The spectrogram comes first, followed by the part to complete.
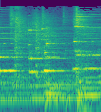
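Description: Percussion ensemble playing a tune on mallet instruments: bright struck notes ringing out in a steady rhythm over lower sustained notes.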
